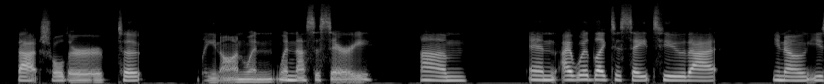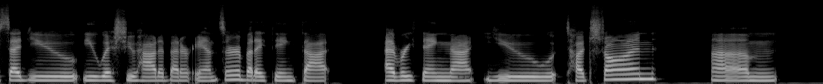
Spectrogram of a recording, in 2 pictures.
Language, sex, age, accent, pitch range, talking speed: English, female, 20-39, American, 175-200 Hz, 140 wpm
